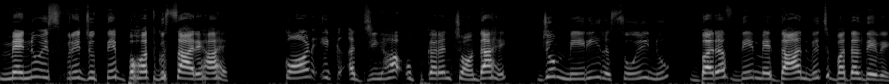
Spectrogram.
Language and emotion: Punjabi, angry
